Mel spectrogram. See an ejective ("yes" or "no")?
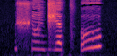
yes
